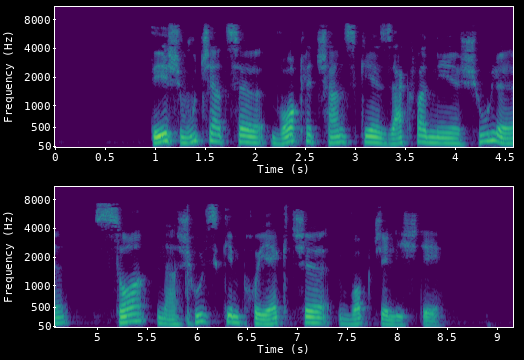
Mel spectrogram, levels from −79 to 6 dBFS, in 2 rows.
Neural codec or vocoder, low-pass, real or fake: none; 7.2 kHz; real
